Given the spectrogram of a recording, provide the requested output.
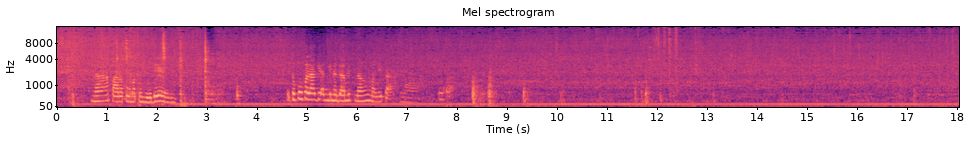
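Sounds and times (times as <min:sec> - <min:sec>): oil crackles and pops: 0:00.0 - 0:03.8, 0:09.8 - 0:18.0
chicken sizzling in oil: 0:00.0 - 0:18.0.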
